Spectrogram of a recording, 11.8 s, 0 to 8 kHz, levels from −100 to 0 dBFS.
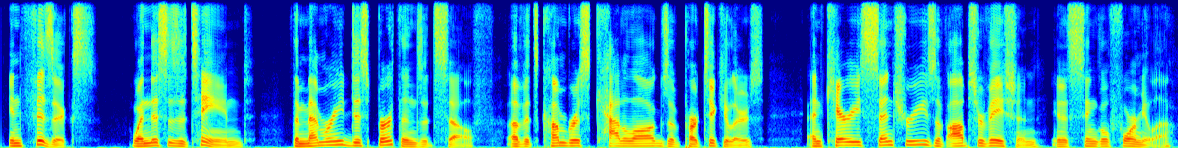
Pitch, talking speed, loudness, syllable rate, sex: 130 Hz, 125 wpm, -22 LUFS, 4.8 syllables/s, male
